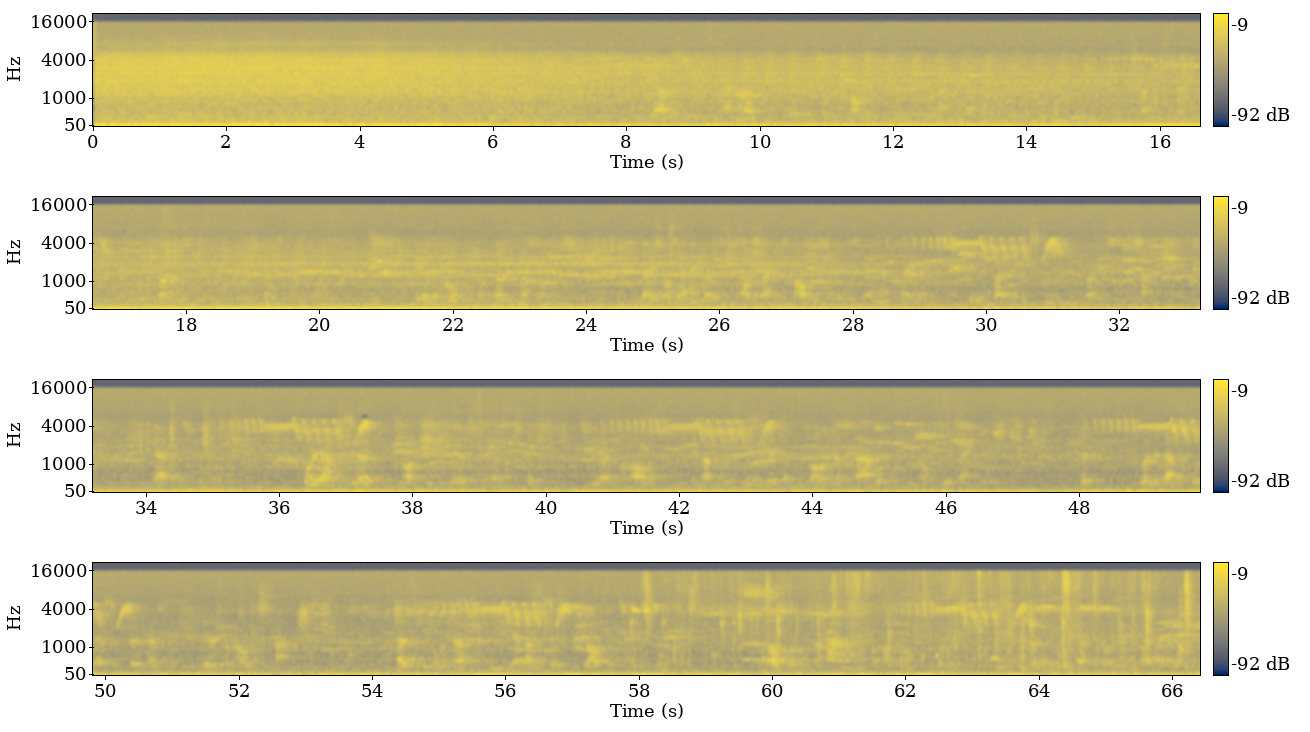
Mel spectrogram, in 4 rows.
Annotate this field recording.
trauergottesdienst und zu spät kommende gäste, stereofeldaufnahmen im mai 08 - morgens, project: klang raum garten/ sound in public spaces - in & outdoor nearfield recordings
